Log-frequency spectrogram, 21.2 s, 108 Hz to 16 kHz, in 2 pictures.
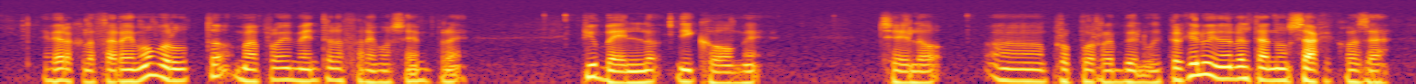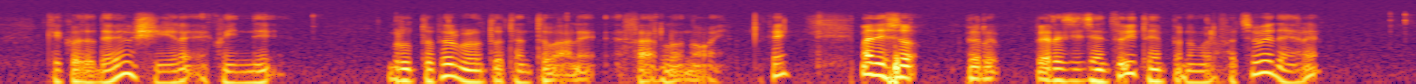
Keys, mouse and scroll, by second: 0.6 Delete, 1.5 right click, 1.7-3.5 middle drag, 3.5 click, 4.0-5.7 right drag, 5.0 Delete, 6.1 middle click, 6.6-8.1 middle drag, 8.2-9.9 middle drag, 10.1-14.0 middle drag.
